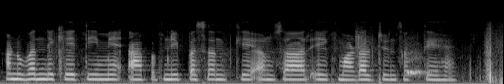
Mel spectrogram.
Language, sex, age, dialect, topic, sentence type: Hindi, female, 18-24, Marwari Dhudhari, agriculture, statement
